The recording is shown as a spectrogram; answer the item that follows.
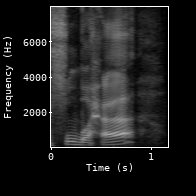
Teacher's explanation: hanya saja membedakan dia dengan huruf Sin adalah ada sifat itbaq itbaq itu melengkungnya lidah berkumpulnya nafas di tengah lidah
